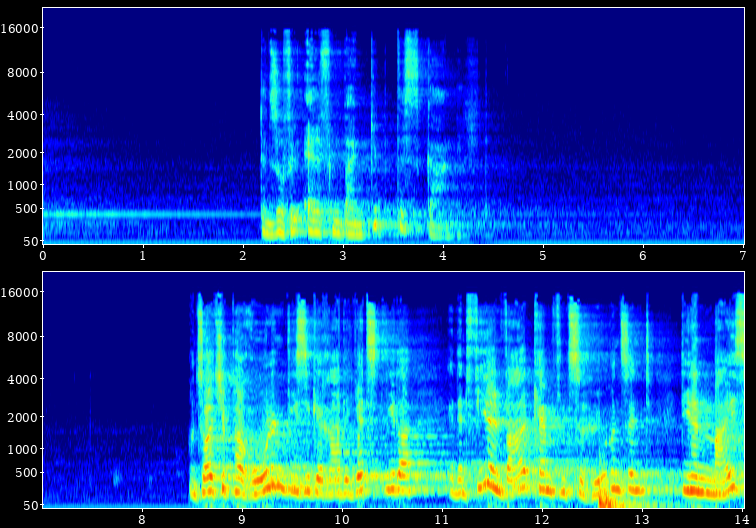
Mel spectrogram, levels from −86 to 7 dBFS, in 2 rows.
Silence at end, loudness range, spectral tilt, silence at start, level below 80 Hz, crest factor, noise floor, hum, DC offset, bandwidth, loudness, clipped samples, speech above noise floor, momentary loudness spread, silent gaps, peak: 0 s; 18 LU; -5 dB/octave; 2.15 s; -36 dBFS; 18 dB; -69 dBFS; none; under 0.1%; 15.5 kHz; -23 LUFS; under 0.1%; 47 dB; 16 LU; none; -6 dBFS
